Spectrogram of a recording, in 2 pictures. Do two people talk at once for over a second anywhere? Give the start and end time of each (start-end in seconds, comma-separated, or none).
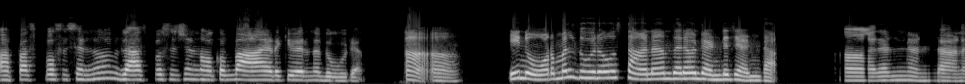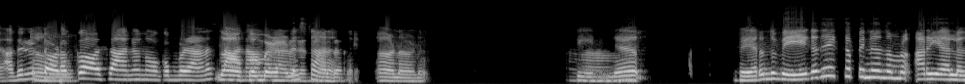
none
